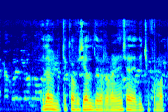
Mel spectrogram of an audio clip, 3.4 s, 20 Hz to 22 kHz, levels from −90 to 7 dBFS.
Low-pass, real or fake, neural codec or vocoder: 10.8 kHz; real; none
